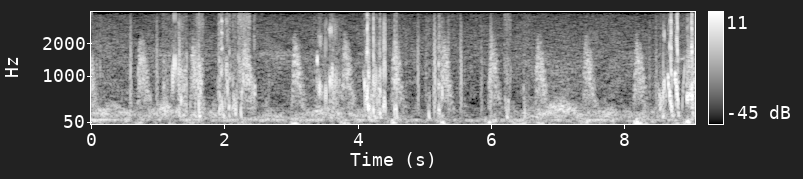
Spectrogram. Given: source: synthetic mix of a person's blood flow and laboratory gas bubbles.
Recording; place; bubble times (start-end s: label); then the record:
Doppler ultrasound of blood flow; subclavian vein
1.05-1.45 s: bubbles
1.52-1.68 s: bubbles
1.89-2.38 s: bubbles
2.42-2.47 s: bubbles
3.36-3.77 s: bubbles
4.05-4.44 s: bubbles
4.50-4.63 s: bubbles
5.03-5.12 s: bubbles
5.18-5.30 s: bubbles
6.18-6.29 s: bubbles
6.47-6.58 s: bubbles
8.46-9.07 s: bubbles
From the record:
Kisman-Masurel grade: 232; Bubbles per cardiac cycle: several, 3 to 8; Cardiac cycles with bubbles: 50 to 99%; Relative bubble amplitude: moderate (0.250 to 0.450); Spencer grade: 3 (all of the cardiac periods contain showers or single bubble signals, but not dominating or overriding the cardiac motion signals); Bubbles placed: anywhere in the cardiac cycle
